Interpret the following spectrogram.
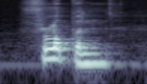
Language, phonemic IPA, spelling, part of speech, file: Dutch, /ˈflɔpə(n)/, floppen, verb / noun, Nl-floppen.ogg
- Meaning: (verb) to flop, to fail; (noun) plural of flop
